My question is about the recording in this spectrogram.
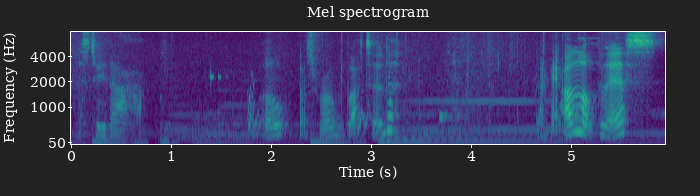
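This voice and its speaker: A woman streamer with a stuffed-up nose chats casually over her gameplay, reading menu items aloud and cheering at every small win. Her voice is a little higher than most, and game music plays steadily behind her. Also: animated, takes it slowly, gravelly. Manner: reads the game's menus aloud and cheers at small wins. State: blocked nose.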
